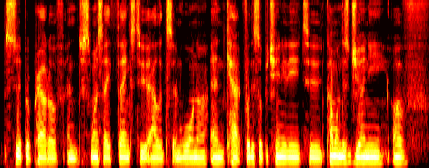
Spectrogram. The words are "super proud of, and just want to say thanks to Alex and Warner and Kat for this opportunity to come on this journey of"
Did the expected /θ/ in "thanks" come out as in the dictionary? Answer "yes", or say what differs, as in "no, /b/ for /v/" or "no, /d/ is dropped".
yes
